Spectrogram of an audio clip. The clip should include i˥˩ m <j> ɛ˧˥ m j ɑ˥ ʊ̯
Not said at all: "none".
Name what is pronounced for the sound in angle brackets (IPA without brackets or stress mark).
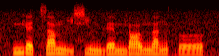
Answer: ɥ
